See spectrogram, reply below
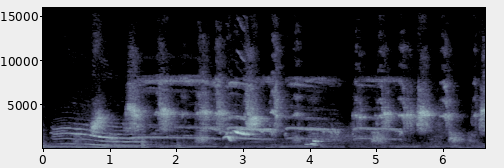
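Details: Fighting song of a black-throated laughingthrush: long, clear, slowly falling whistles, then harsh, squawking bursts and short bright notes, loud and varied, over a constant low hum.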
